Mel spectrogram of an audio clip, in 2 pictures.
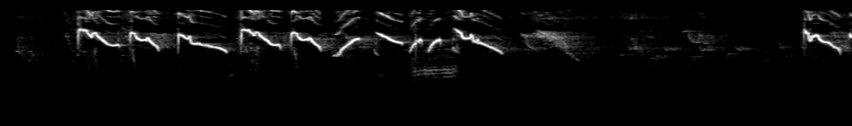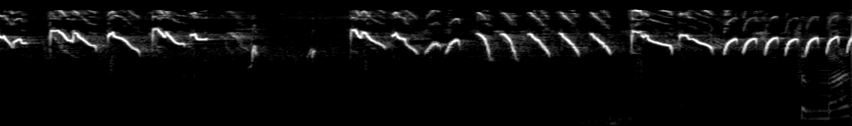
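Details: Oriental white-eye in full 'gacor' song with mimicked fill-in phrases, played as a lure to get other white-eyes singing: rapid runs of high, sharply slurred chirps in bursts of about two seconds, separated by short pauses.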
